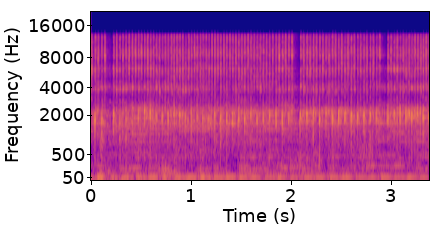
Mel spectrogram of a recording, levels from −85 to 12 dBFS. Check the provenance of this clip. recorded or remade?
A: remade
